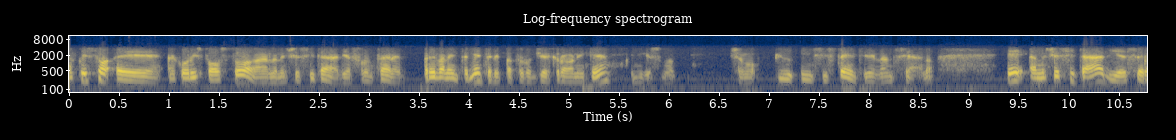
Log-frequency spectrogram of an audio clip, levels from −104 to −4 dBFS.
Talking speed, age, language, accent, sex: 135 wpm, 40-59, Italian, native, male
